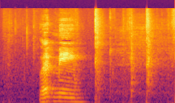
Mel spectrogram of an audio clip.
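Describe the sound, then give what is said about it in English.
Tarot cards are shuffled for a reading, a brief spoken phrase followed by a few crisp, papery riffling bursts in quick succession. “I want to pull some more cards. May I have some more cards for Gemini, please?”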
